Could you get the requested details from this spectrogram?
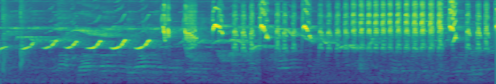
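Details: Murai batu (white-rumped shama) fill-in song for competition: a run of six repeated upswept whistles, then rapid buzzy chattering trills and sharp high notes over a constant background hum.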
